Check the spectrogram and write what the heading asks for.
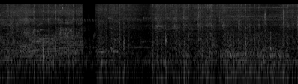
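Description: Bricklaying sounds: a steel trowel scraping and spreading mortar on bricks, with small taps and clicks as bricks are set, and a brief break just before two seconds in.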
